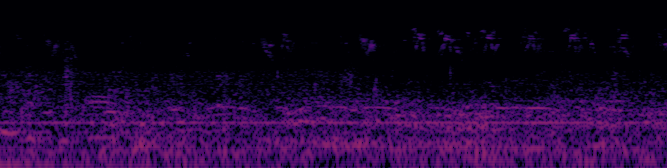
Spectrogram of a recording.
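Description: Near silence with faint, scattered chirping of small birds, growing busier about halfway through.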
